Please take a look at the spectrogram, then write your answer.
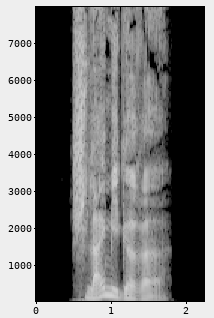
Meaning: inflection of schleimig: 1. strong/mixed nominative/accusative feminine singular comparative degree 2. strong nominative/accusative plural comparative degree
- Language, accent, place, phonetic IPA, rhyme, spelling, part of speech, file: German, Germany, Berlin, [ˈʃlaɪ̯mɪɡəʁə], -aɪ̯mɪɡəʁə, schleimigere, adjective, De-schleimigere.ogg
